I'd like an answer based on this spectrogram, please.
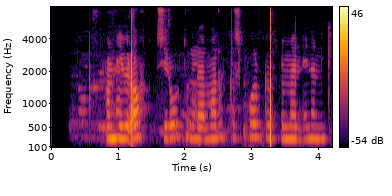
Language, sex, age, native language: Icelandic, male, 12, Japanese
